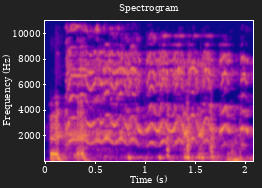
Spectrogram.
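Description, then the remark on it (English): A shrill, wavering squeak from a dog-toy squeaker lodged in a child's esophagus sounds continuously for about two seconds, warbling up and down over low, muffled vocal bursts as he tries to speak. “Every time he goes to talk, it's the squeak.”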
